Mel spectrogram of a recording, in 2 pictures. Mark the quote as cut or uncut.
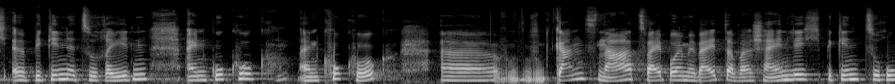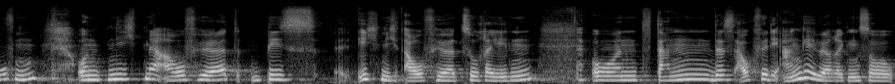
uncut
